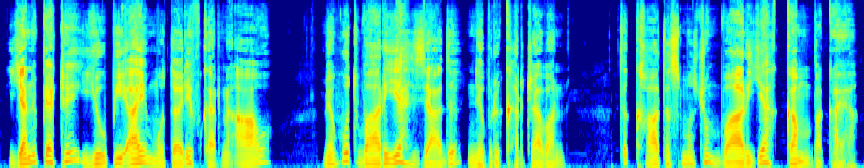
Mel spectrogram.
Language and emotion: Kashmiri, sad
